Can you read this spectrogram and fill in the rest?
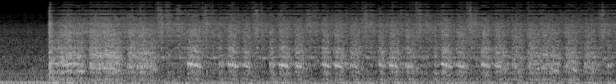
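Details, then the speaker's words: Mk1 Ford Fiesta with a turbo Zetec, start-up fuel increased. It catches after a short crank, then runs lumpy and stumbling, only on two cylinders, needing at least 50% throttle; oil is spewing from the engine. "I mean, it's running like an absolute dog, and if I don't give it at least 50% throttle, then nothing happens."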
